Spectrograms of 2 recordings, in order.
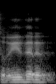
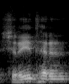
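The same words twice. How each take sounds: First: The word begins with an 'sr' sound. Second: The word begins with a 'shr' sound. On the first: The speaker calls it wrong. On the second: The speaker calls it right.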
